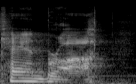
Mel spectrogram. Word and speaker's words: Canberra: capital city of australia and it's pronounced can bra can we're off australia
